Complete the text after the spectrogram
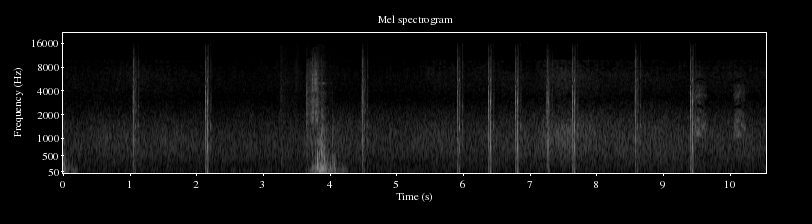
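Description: Short game interface clicks sound as items are moved between an inventory and a chest.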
